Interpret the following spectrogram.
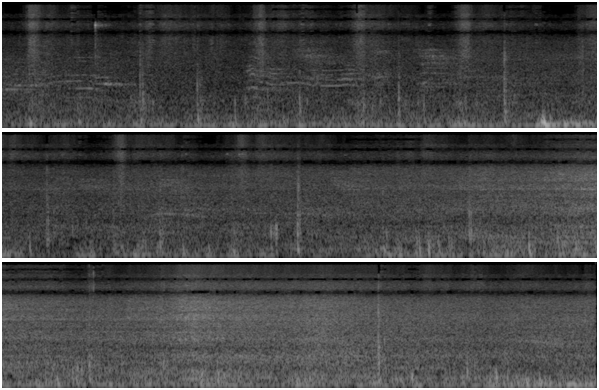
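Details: Low rumbling wind and distant traffic noise with a few faint knocks, and no animal calls.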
